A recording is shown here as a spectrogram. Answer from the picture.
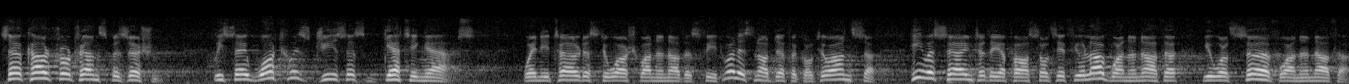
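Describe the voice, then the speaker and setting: A man with an English accent speaks at a moderate pace, his pitch high. His intonation is lively. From England. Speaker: preacher and Bible teacher. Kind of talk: lecture. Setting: church. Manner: formal.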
